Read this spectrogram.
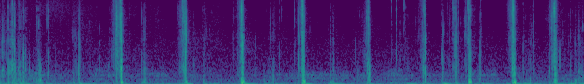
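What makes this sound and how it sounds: A polka-dot beeswax-coated fabric wrap, tightly rolled around a cylindrical bundle resting on fur, is tapped and scratched with long white nails. Quiet, dry crinkling and scratching runs throughout, broken by sharp, crisp taps that snap bright and die away almost instantly over a soft low thud.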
